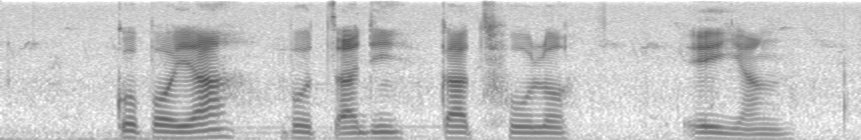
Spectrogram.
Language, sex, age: Tswana, male, 24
